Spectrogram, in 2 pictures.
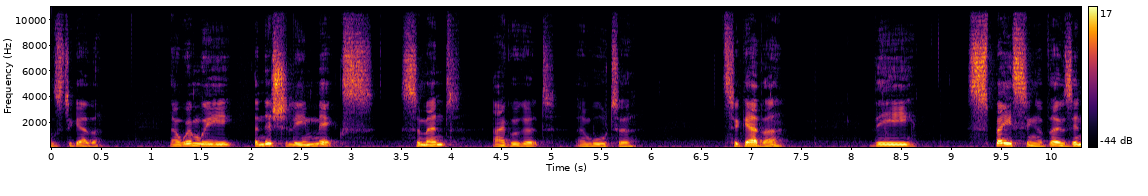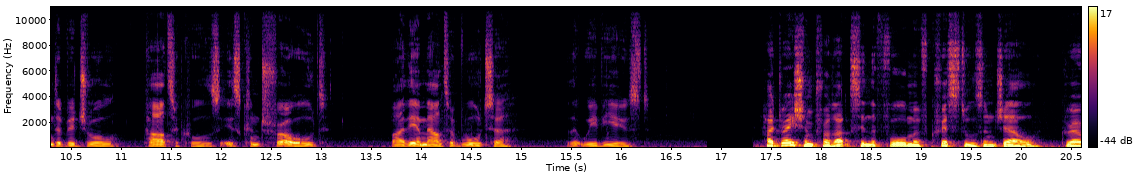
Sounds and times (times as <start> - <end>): Speech: 0.0 - 0.6, 1.2 - 6.0, 6.7 - 7.4, 8.2 - 16.4, 17.4 - 20.6.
